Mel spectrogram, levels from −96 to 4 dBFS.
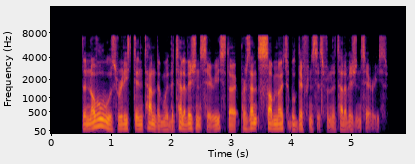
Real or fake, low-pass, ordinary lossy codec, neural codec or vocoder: fake; 7.2 kHz; none; codec, 16 kHz, 16 kbps, FunCodec, trained on Chinese and English, 50 frames a second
